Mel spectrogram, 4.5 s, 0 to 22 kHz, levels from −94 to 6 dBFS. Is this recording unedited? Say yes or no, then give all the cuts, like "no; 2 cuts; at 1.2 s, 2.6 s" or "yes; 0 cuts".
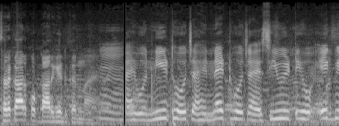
no; 1 cut; at 1.5 s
